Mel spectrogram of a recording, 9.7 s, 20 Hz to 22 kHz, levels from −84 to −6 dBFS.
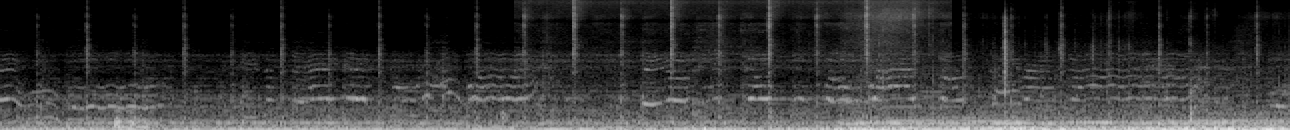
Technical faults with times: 3.86-7.14 pre-emphasis left on

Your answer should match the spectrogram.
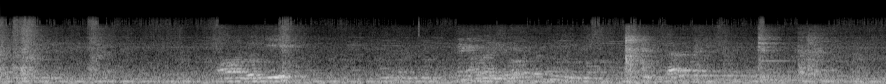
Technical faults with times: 0.00-8.87 Bluetooth SBC compression

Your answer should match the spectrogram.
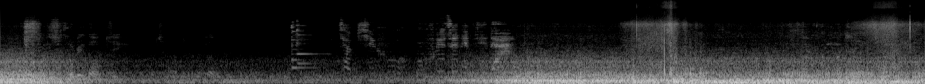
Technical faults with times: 0.28-1.30 zipper noise
4.09-5.29 zipper noise

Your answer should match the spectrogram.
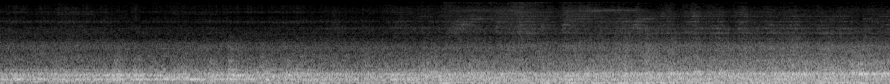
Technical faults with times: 0.00-8.91 generation loss

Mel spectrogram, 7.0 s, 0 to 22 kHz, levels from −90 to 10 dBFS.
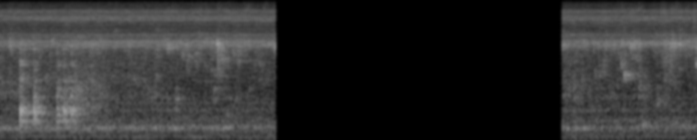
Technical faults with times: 2.76-5.62 audio dropout to silence

